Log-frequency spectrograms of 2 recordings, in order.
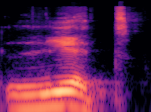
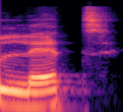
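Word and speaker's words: лет: Liet. Now it's not let, but liet.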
